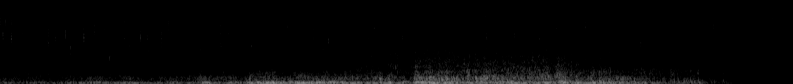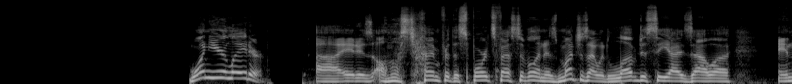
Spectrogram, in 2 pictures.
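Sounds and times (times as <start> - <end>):
steady rain hissing: 0.0 - 6.8
deep distant thunder rumbling: 0.9 - 7.0
speech: 9.9 - 15.8.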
